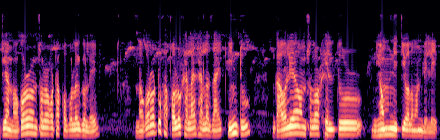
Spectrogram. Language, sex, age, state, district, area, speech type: Assamese, male, 30-45, Assam, Morigaon, rural, spontaneous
